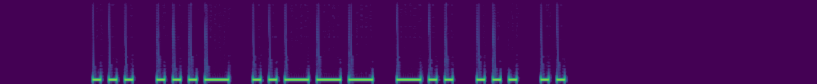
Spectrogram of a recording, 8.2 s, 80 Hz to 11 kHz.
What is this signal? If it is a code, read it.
Morse code, heard as a keyed tone, about 15 wpm, 700 Hz. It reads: SV2DSI
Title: DXCC-100 Call Signs - 6 Characters - Repeated 3x - 15wpm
